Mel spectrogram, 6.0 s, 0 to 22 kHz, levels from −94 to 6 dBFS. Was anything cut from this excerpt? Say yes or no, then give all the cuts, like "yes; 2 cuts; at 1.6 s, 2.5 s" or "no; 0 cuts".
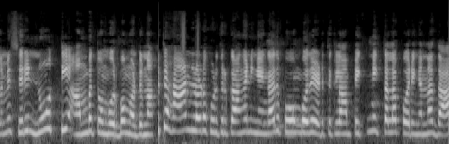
yes; 1 cut; at 2.1 s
